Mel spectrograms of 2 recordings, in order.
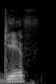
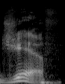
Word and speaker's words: GIF: We all understand that it is pronounced GIF, not GIF.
